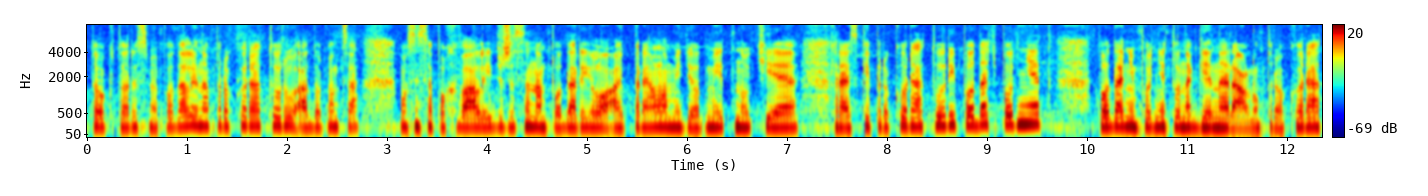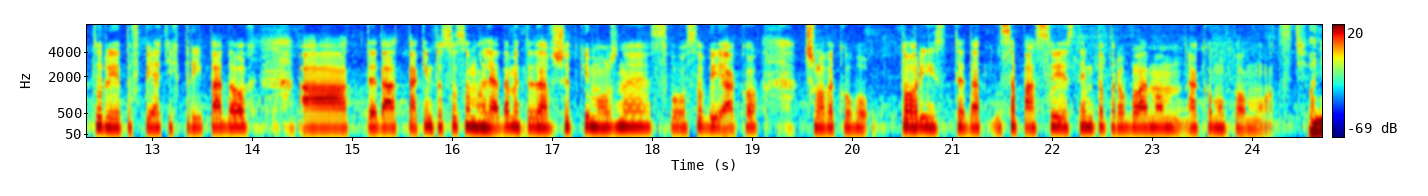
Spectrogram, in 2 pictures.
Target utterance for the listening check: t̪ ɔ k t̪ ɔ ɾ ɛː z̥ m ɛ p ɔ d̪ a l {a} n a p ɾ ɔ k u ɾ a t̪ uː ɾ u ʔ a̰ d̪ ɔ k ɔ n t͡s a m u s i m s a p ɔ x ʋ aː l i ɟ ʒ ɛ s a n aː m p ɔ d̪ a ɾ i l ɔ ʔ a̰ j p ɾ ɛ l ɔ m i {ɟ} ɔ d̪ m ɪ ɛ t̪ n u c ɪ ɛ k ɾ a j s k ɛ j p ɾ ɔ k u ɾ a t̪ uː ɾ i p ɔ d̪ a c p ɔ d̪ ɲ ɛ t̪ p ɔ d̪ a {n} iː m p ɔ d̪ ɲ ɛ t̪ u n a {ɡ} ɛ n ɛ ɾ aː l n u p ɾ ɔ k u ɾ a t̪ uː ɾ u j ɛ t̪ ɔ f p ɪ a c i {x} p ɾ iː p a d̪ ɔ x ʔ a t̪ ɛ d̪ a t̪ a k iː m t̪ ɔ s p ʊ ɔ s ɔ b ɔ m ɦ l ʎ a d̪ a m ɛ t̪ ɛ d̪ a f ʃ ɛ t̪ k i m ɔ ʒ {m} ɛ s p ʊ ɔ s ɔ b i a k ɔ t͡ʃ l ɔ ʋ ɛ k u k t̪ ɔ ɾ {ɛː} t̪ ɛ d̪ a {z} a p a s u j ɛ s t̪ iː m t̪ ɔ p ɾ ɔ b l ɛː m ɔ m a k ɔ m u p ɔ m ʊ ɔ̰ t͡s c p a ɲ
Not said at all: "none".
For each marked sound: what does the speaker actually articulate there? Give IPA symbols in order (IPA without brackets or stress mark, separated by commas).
i, ɟ, ɲ, ɡ, x, n, iː, s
